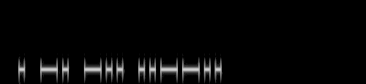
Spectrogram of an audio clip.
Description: Morse code, heard as a keyed tone, about 22 wpm, 700 Hz. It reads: END?
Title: Sentences from Top 1000 Words - Review Part 4 - 22wpm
